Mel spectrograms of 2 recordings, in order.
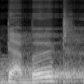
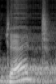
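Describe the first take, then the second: First: The b sound is pronounced. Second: The b sound is silent. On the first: The speaker calls it wrong. "not debit" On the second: The speaker calls it right. "the correct one is debt"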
